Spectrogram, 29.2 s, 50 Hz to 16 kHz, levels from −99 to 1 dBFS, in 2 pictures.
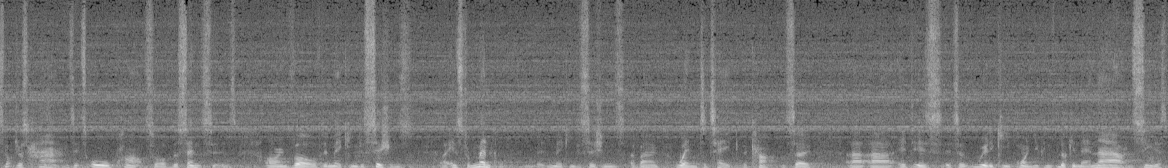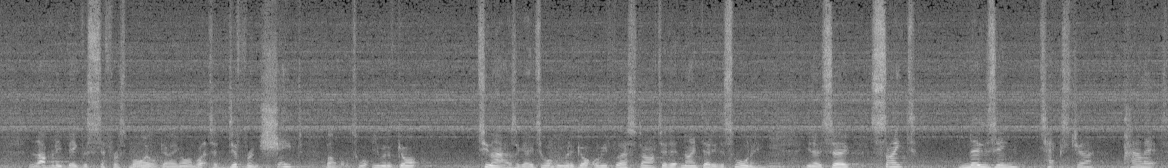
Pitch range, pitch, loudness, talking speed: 130-175 Hz, 150 Hz, -23 LUFS, 180 wpm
